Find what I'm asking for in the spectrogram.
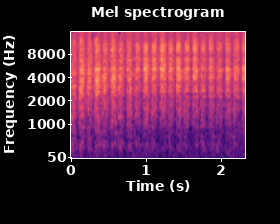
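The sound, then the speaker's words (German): Quick, steady back-and-forth scrubbing with a scouring sponge of the kind used for cleaning stove plates and pans, a rough abrasive rasp repeating in a fast even rhythm with no voices. “Oder dann habe ich hier noch ein Schwimmchen, das man braucht für die Kochherdplatte oder für die Pfanne auszuputzen.”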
